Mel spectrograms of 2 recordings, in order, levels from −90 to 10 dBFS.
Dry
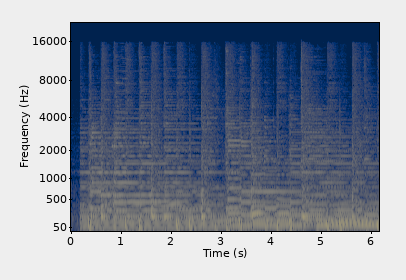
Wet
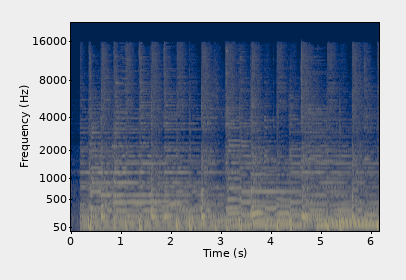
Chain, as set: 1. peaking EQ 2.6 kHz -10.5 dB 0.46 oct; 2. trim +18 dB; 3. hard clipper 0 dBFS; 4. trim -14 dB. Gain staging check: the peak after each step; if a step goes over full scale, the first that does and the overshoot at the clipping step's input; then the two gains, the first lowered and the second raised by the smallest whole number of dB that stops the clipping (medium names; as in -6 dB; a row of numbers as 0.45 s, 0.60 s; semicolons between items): -22.0 dBFS, -4.0 dBFS, -4.0 dBFS, -18.0 dBFS; nothing clips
